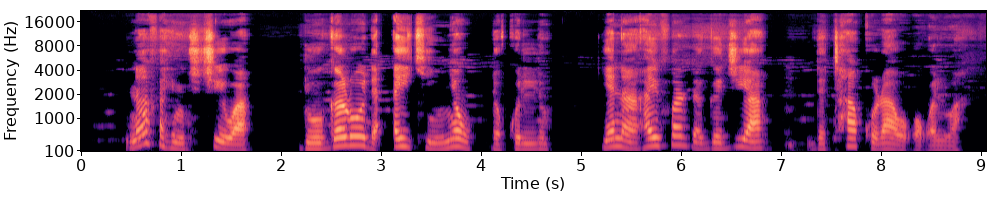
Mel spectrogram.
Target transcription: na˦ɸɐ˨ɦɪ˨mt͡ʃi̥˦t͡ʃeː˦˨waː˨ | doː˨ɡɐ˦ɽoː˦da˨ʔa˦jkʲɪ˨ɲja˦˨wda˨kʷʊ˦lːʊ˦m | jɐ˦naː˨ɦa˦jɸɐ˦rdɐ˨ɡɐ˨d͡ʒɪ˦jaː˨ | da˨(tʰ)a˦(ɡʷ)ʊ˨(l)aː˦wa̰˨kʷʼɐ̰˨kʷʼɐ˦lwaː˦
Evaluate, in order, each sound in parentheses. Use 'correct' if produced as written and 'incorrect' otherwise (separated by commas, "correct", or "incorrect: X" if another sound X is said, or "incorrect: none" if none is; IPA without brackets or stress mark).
correct, incorrect: kʷ, incorrect: ɽ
